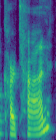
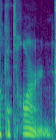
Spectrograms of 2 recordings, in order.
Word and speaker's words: Katarn: But I love, like, I only played through the first couple missions recently, but the first mission, you play as Kyle Katarn, who is a character created for... – It's Kyle Katarn. – Katarn. – Kyle Katarn. – Katarn. Okay. Yes.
